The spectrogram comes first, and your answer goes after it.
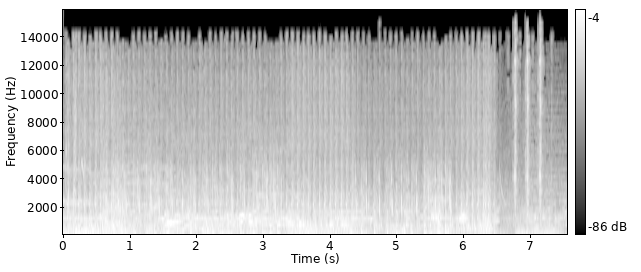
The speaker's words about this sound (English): Use the machine gun!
